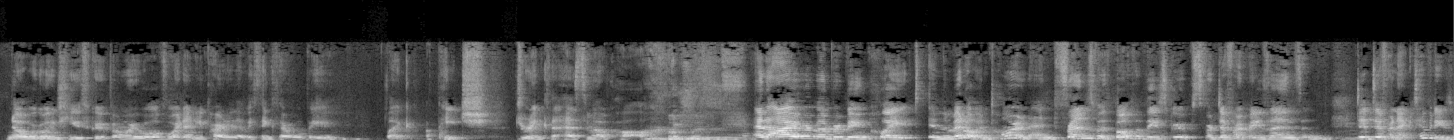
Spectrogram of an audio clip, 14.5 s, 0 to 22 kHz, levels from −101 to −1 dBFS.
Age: 20-39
